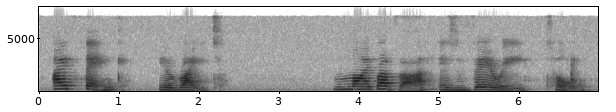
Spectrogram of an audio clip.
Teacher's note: replacing th with f or v. Common in some accents.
